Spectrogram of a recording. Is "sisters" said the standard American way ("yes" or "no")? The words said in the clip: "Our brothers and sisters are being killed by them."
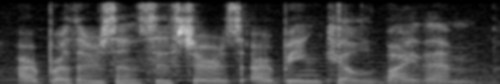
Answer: yes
